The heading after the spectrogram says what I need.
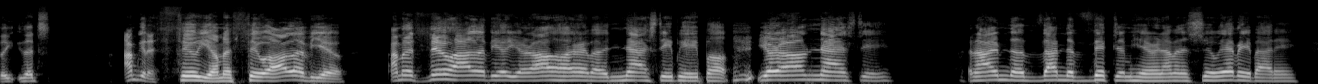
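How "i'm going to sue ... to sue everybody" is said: high, self-pitying, aggrieved villain-style rant. Mocking someone who sues everybody and plays victim: Donald Trump impression. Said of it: "that's what Donald Trump is".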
